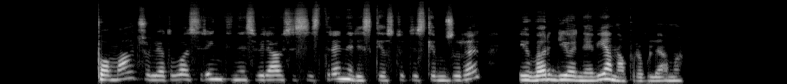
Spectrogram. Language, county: Lithuanian, Panevėžys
